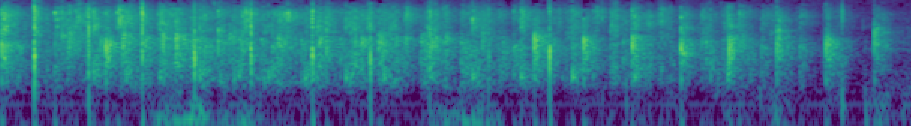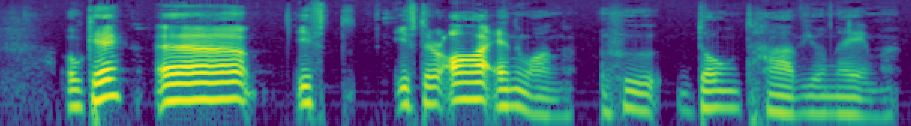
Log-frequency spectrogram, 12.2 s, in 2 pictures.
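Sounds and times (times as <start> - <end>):
audience applause: 0.0 - 6.0
speech: 6.5 - 12.1.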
